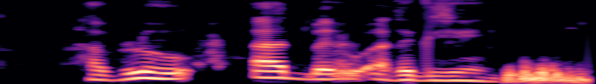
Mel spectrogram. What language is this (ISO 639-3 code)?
som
